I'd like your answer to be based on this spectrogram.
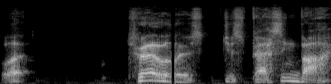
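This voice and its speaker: A man in a put-on character voice, raspy, at a very slow pace. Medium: actual play. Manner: suspicious, mocking.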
